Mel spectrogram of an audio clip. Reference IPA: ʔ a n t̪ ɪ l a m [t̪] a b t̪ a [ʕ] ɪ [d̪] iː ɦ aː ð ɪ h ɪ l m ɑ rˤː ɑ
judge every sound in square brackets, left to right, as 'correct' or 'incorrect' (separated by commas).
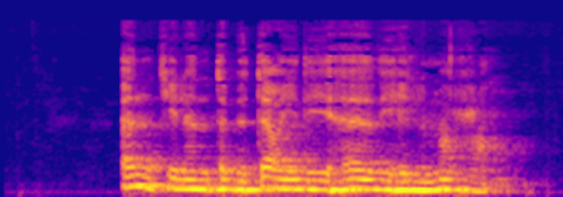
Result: correct, incorrect, correct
